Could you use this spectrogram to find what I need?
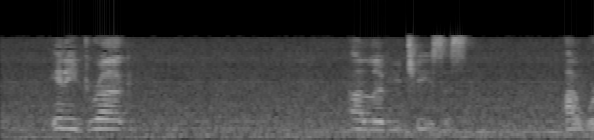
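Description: A middle-aged woman speaks with animation close to the microphone.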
